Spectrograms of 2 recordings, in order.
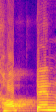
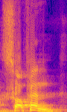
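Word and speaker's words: soften: তারপর দেখো সফটেন নয়, সফেন অর্থাৎ নরম করা বা কোমল করা।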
